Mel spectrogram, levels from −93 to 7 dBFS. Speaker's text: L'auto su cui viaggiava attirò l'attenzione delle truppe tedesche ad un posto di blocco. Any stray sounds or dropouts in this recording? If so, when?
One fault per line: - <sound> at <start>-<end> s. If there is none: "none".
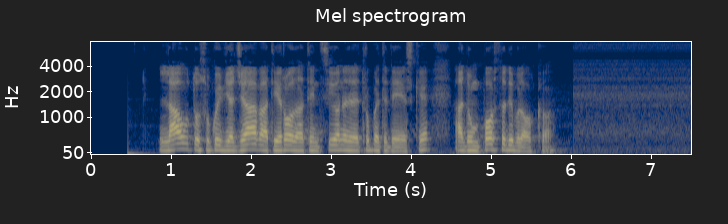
none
